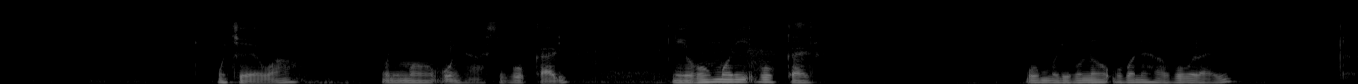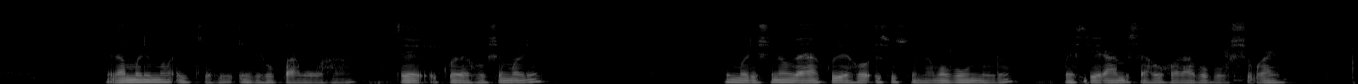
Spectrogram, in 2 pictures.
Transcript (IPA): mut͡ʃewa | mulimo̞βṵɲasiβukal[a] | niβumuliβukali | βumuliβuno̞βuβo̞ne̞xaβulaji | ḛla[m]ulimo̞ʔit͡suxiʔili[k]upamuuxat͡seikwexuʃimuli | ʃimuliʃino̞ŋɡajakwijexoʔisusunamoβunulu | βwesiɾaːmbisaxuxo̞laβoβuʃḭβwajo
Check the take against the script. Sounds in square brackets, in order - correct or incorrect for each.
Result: incorrect, correct, incorrect

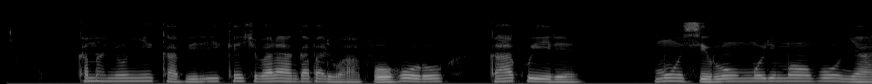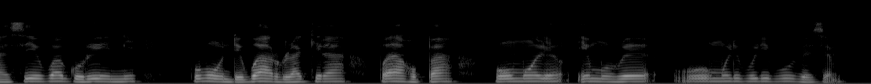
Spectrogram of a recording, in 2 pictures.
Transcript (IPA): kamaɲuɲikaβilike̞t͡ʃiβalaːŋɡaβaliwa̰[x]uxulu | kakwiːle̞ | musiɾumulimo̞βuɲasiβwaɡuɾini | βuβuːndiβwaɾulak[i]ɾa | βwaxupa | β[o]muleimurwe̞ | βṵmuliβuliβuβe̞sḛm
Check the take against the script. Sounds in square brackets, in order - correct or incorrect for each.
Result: incorrect, correct, incorrect

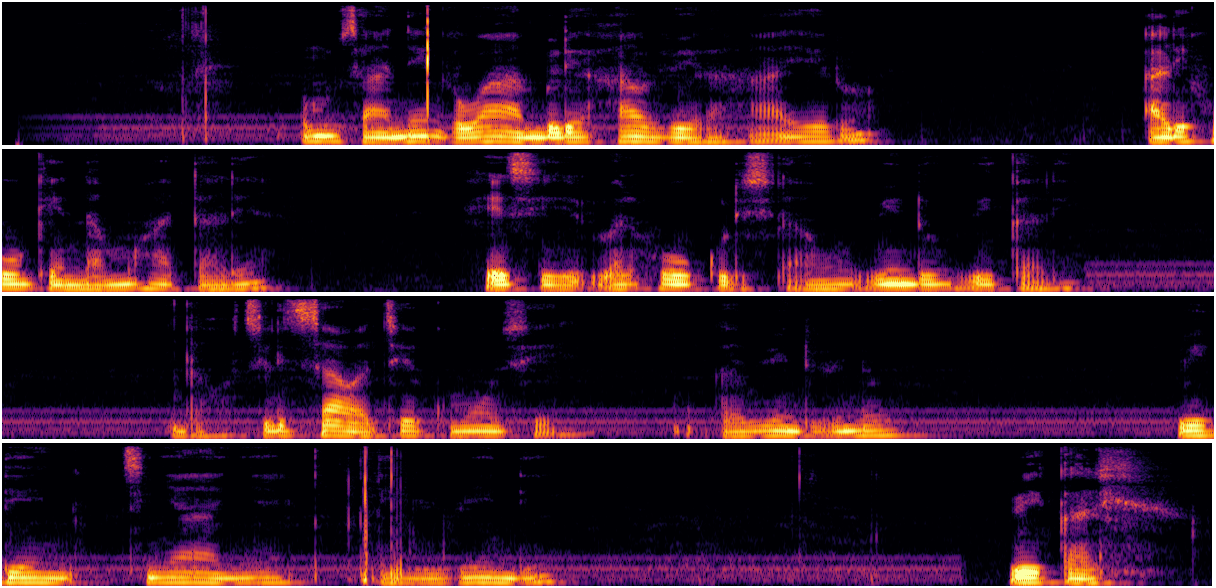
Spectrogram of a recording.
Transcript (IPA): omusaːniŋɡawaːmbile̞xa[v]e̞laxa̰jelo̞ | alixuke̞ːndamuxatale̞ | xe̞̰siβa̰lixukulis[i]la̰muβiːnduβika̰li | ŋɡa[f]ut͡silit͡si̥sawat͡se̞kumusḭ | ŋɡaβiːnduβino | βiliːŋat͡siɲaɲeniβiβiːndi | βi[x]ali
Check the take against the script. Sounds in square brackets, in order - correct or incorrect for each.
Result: correct, correct, incorrect, incorrect

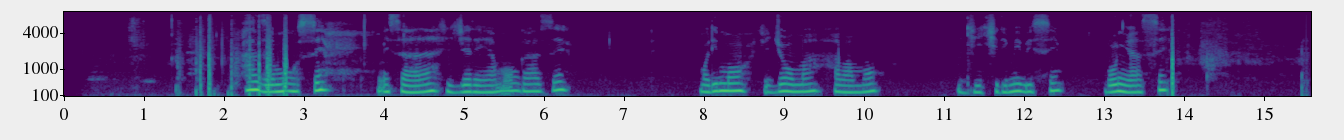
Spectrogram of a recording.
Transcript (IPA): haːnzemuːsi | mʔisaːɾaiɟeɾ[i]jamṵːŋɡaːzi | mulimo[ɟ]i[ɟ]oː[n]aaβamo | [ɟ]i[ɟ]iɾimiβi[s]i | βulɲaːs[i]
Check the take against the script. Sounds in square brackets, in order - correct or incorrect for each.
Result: incorrect, incorrect, correct, incorrect, correct, incorrect, correct, correct

